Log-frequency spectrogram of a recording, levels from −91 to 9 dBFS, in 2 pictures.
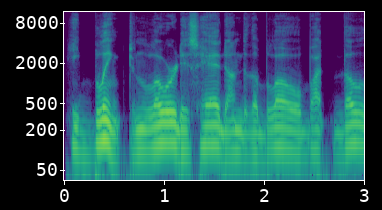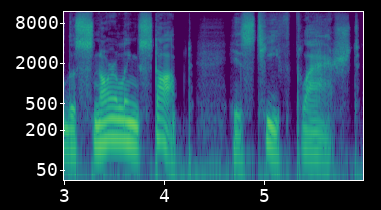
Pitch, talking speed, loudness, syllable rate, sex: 100 Hz, 170 wpm, -22 LUFS, 4.4 syllables/s, male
